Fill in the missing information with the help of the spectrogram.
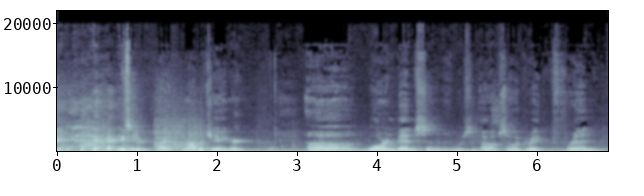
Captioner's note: laughter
